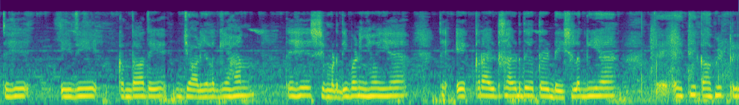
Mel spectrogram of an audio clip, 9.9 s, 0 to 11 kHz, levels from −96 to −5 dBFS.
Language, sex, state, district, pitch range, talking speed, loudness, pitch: Punjabi, male, Punjab, Kapurthala, 190-205 Hz, 160 wpm, -12 LUFS, 195 Hz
